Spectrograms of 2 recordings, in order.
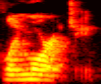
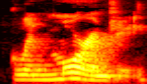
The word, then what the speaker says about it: Glenmorangie: reality it's actually pronounced Glenmorangie I mean more than orange Glenmorangie hey hey hi hey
